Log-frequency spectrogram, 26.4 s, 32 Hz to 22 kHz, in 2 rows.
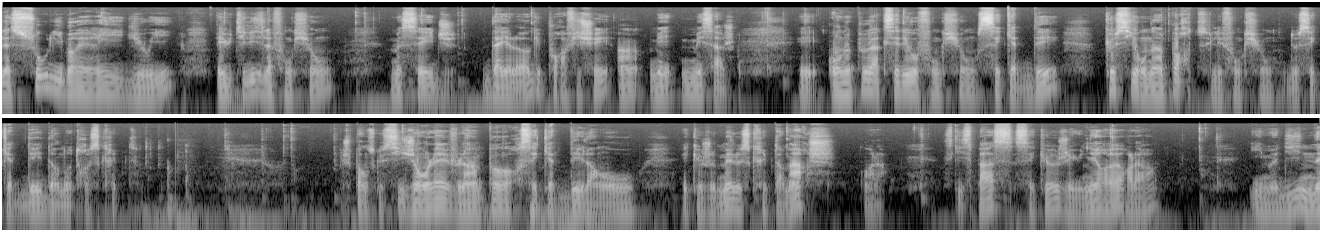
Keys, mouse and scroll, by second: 2.1-3.5 drag, 4.0 click, 4.5 click, 7.9-8.9 drag, 11.6 click, 15.9 click, 16.5 click, 20.8 click, 22.6 click, 24.2 click.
